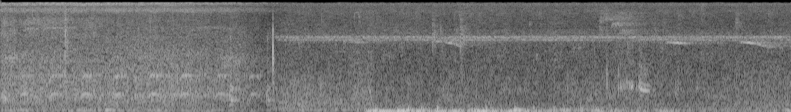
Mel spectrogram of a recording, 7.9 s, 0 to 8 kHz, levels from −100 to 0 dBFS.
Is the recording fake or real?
fake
